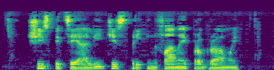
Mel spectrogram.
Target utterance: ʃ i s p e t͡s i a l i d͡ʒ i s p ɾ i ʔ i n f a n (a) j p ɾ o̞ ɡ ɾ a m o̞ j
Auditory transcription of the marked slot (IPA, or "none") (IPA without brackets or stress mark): a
